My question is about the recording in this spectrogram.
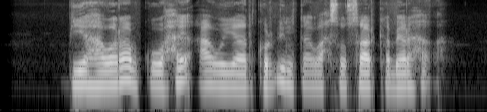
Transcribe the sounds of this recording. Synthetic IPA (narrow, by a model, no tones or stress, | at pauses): bɪjɐɦɐwɐɾaːb̚kʰʊwɑħɑjʕɑːwɪjaːnkʰʊrɗɪnt̪ʰɐwɑħsɔːsaːrkʰɐbɛːɾɐhɐʔɐ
